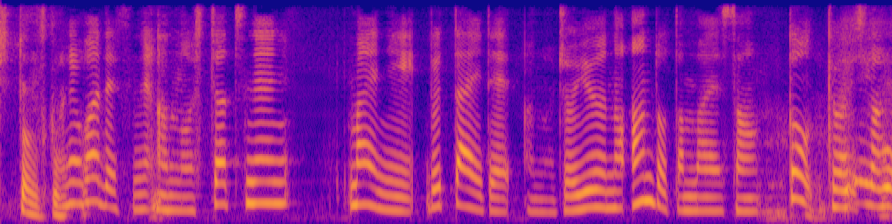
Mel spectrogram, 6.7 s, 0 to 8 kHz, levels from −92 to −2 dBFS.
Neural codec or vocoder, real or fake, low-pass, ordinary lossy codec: codec, 24 kHz, 1.2 kbps, DualCodec; fake; 7.2 kHz; none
